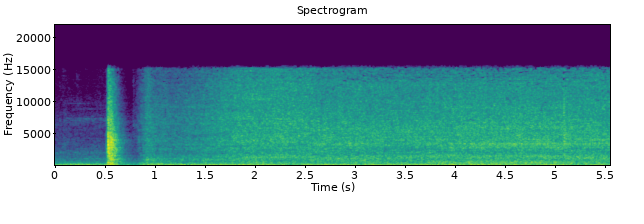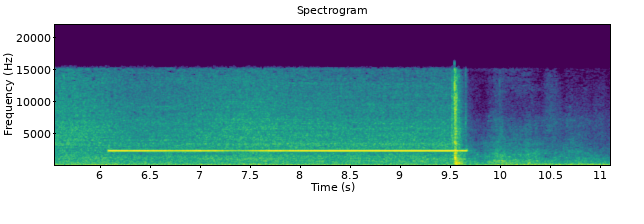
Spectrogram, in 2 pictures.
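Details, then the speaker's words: Small Dexter front-load washer after replacing a faulty door lock solenoid that caused intermittent buzzing: steady even hum and rush, no buzzing, runs normally. "everything's good no buzzing and we're all set to go"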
